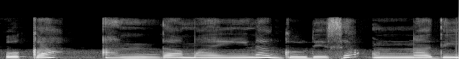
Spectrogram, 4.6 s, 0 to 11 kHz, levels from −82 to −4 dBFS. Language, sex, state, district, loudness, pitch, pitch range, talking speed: Telugu, female, Andhra Pradesh, Sri Satya Sai, -13 LUFS, 255 Hz, 240-270 Hz, 50 wpm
